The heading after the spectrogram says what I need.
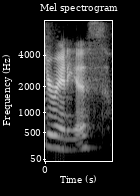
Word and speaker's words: Uranus: It's actually pronounced Uranus.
